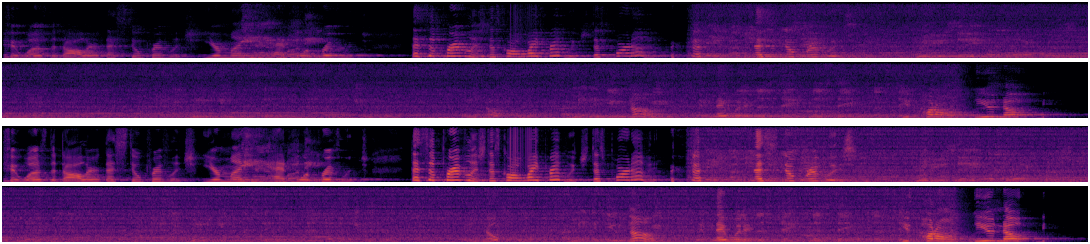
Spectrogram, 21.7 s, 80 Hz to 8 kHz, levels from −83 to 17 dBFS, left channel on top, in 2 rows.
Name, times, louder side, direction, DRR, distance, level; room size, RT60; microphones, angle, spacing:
voice 1, 0.0-3.5 4.1-6.6 6.9-7.0 7.5-8.5 15.6-15.8 17.1-17.4 18.0-18.4 19.8-21.3, right 5 dB, 85° right, 12 dB, 0.5 m, -33 dB
voice 2, 2.4-3.2 6.9-8.3 9.1-11.4 12.5-14.8 15.4-17.5 17.8-20.8, equal, 20° right, 1 dB, 1.2 m, -44 dB
sound 1, 6.8-20.4, right 2 dB, 65° right, 2.2 m, -42 dB
sound 2, 8.0-14.2, equal, 25° left, 2.5 m, -51 dB
10.0 x 7.9 x 5.9 m, 1.2 s
head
